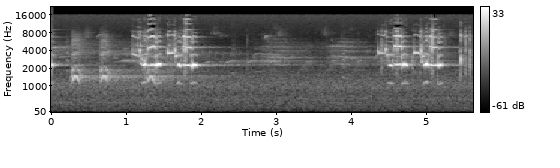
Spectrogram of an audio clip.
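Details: A blue jay gives harsh, rasping calls in quick clusters of two or three notes. After a pause of about two seconds, another burst of scratchy notes follows, with a faint, steady tone holding behind them.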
